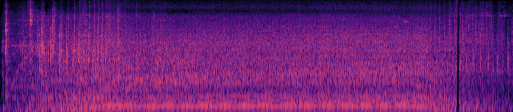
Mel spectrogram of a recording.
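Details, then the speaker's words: Push mower that sat for years without starting, after carburetor cleaning, gas tank cleaning and raising low rpm via an rpm adjustment: starts, settles into a steady even hum at constant speed, no surging or hunting; runs properly. "that sounds right to me now we got it all back together see how it starts"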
